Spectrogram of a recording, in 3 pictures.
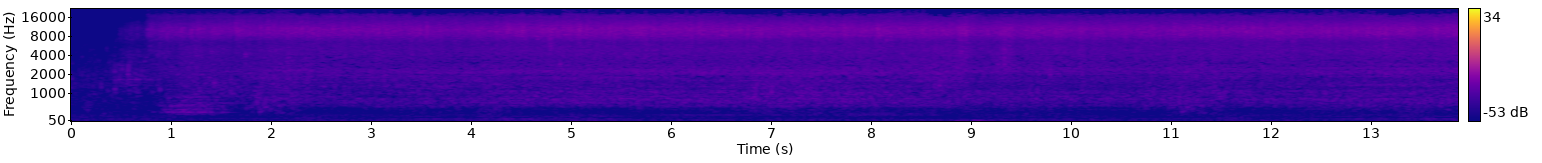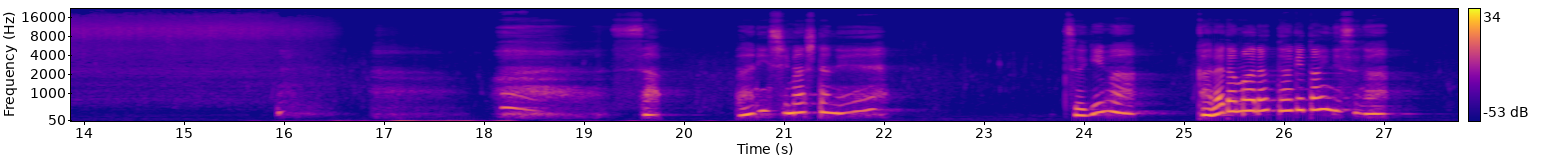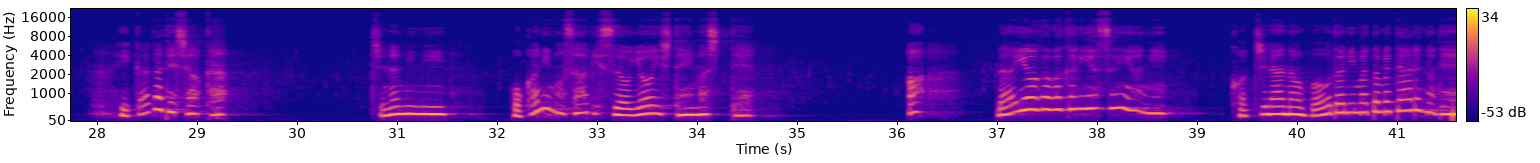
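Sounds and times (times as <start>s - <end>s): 
water rinsing shampoo foam off hair: 0.0s - 18.5s
soft breathy sounds: 16.0s - 20.0s
speech: 20.7s - 22.1s, 24.0s - 24.6s, 25.2s - 27.2s, 28.2s - 29.4s, 30.8s - 34.7s, 37.0s - 38.8s, 39.4s - 41.5s.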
